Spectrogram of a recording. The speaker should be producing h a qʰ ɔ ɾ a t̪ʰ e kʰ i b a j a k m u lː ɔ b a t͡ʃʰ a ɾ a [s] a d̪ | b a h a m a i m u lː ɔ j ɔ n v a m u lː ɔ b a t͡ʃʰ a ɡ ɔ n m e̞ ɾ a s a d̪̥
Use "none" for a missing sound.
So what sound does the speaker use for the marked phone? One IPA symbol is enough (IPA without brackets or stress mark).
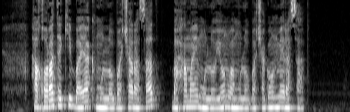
s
